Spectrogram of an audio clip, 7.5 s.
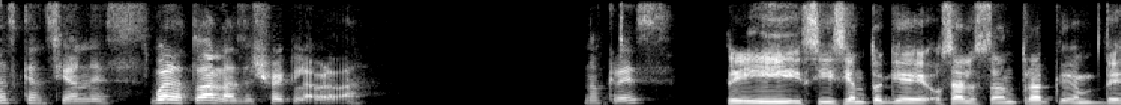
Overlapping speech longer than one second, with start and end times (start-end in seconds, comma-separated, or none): none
